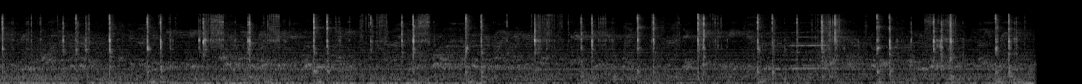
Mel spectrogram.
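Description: Socket wrench clicking in short, irregular runs of sharp clicks as the main bearing cap bolts of a Cummins ISL engine block are worked down during their torque sequence.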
